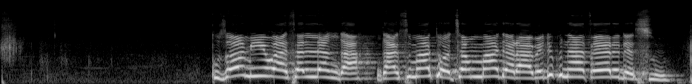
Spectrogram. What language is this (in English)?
Hausa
